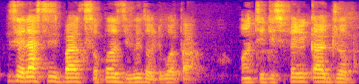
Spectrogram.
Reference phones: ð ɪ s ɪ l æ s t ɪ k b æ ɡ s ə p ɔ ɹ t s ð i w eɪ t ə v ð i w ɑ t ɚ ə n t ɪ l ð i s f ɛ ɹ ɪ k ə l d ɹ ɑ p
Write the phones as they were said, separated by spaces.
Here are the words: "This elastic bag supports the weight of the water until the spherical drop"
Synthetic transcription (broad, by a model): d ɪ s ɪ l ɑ s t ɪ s b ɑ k s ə p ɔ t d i w eɪ t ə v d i w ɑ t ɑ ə n t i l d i s f ɛ ɹ ɪ k ə l d ɹ ɑ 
